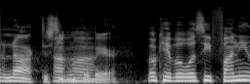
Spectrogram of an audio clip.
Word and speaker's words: Colbert: Did he pronounce it Colbert, or was it Colbert? So, it was Colbert. Okay. But then once we found out who his brother was, I called him Colbert.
